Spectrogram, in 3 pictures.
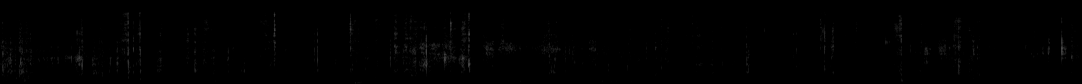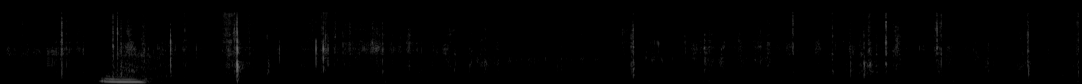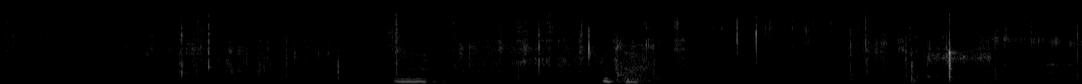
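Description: Faint, irregular crackling and rustling of thick folded paper as it is pressed, creased and twisted by hand into a tight spiral fold.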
